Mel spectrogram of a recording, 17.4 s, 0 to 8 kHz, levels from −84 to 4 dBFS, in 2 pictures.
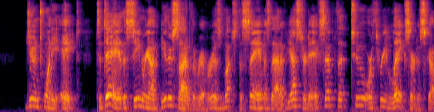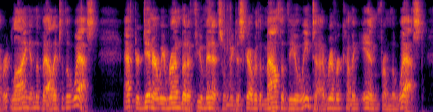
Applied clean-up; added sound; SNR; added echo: neural separator model SepFormer DNS4.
